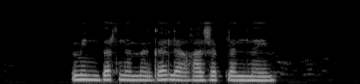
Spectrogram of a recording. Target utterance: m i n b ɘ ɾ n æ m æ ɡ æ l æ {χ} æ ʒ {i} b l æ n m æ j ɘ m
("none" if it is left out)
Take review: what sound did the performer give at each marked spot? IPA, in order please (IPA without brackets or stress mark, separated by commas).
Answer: ʁ, æ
